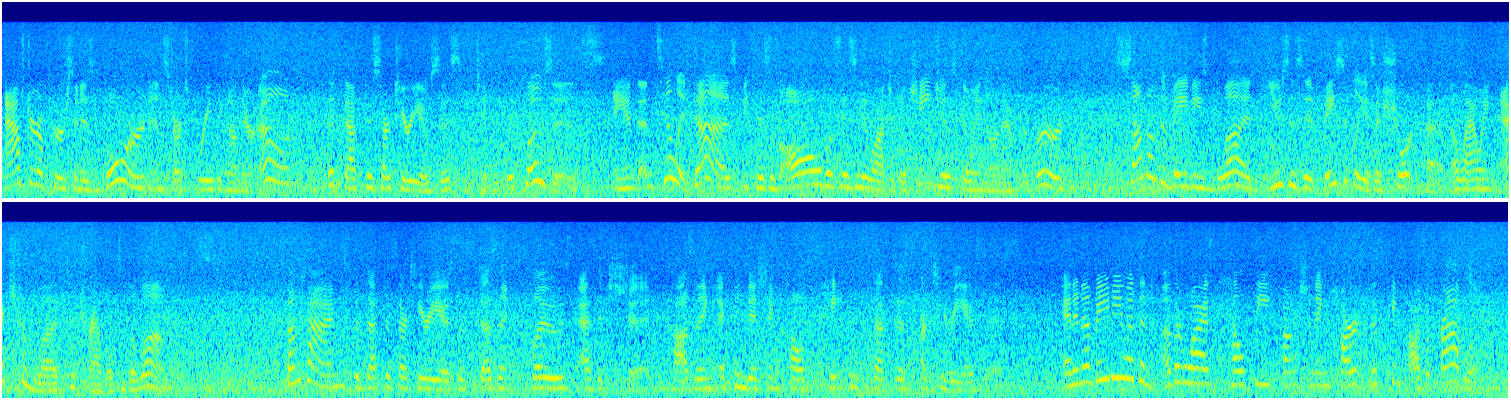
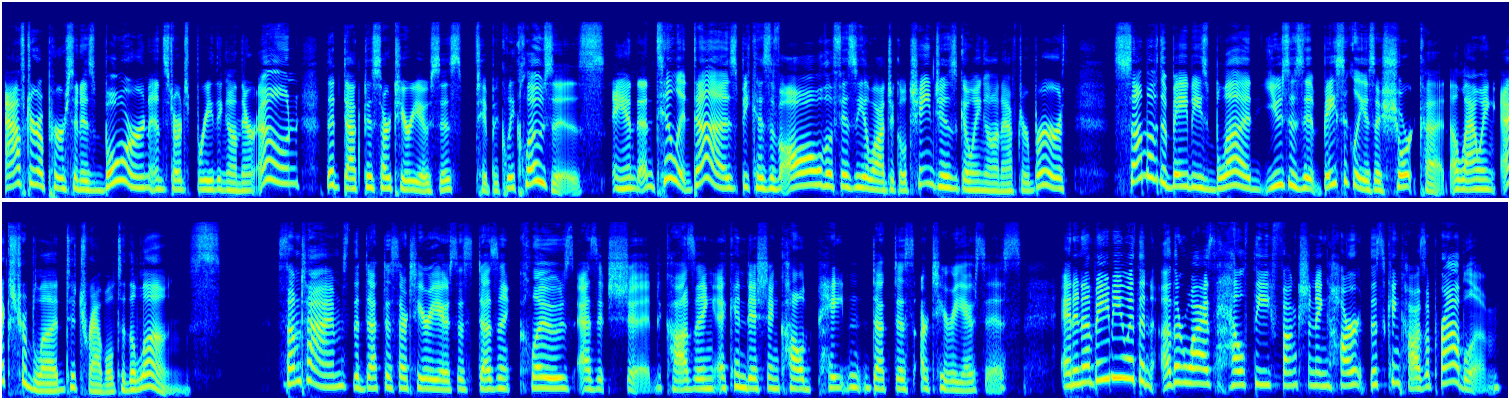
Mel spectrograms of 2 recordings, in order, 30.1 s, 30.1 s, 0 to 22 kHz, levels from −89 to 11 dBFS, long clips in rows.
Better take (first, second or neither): second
